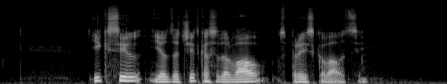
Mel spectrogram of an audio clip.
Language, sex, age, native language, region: Slovenian, male, 30-49, Slovenian, Central Slovenia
